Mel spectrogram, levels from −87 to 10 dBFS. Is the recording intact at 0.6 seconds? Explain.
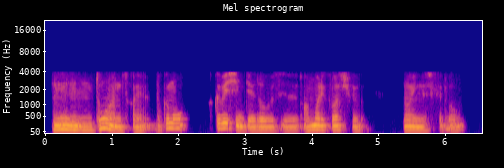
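Yes, the audio is intact at 0.6 seconds: there is no dropout, click or other fault there, only the steady narrowband sound of AMR-NB mobile coding at 12.2 kbps, with nothing above about 3.8 kHz.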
